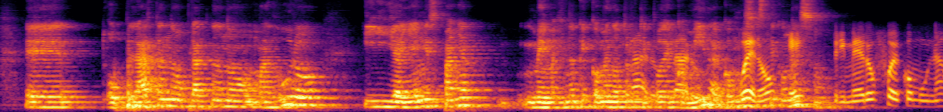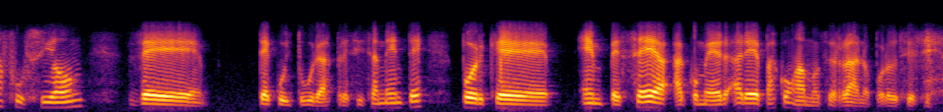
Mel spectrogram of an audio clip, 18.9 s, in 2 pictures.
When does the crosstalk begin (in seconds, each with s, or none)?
6.2 s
